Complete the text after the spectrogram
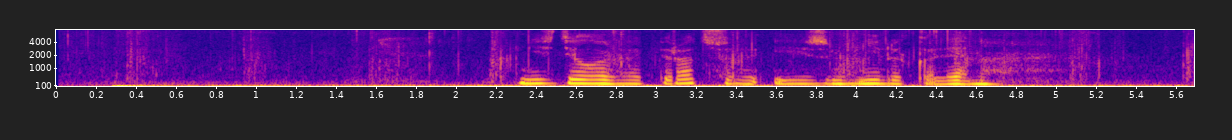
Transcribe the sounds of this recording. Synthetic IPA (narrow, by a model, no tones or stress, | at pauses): mnʲizʲdʲe̞lˠəlʲɪɐpʲɪɾat̪sɨjʊʔiɪzmʲɪnʲilʲɪkɐlʲenə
